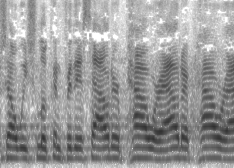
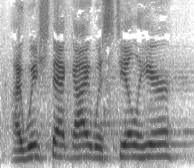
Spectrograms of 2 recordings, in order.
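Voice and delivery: ordinary talk, nothing marked

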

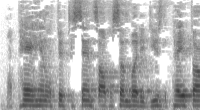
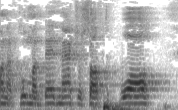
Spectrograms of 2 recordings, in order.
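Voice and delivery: ordinary talk

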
